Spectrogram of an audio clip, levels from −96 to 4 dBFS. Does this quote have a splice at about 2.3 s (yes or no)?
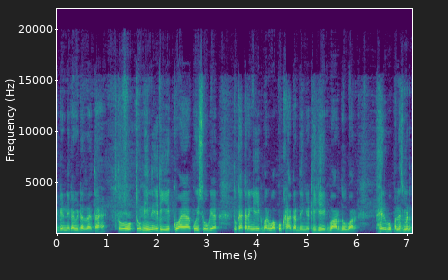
no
